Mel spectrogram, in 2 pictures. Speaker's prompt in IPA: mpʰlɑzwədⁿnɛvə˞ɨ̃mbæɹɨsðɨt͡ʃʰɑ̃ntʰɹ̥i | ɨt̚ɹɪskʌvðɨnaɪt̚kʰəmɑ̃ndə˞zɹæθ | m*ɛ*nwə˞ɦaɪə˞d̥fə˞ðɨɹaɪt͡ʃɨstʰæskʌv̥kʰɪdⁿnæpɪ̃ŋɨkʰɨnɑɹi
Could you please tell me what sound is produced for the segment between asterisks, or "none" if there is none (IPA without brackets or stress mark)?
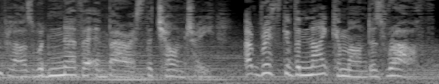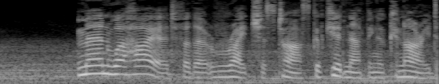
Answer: ɛ̃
